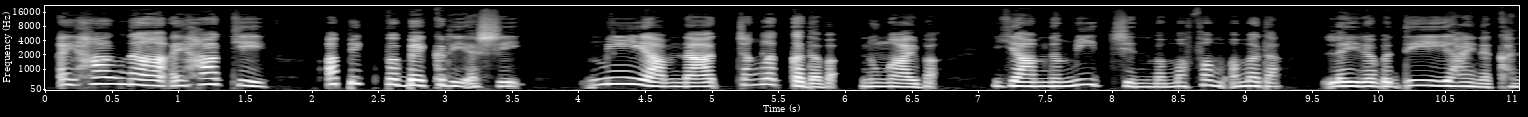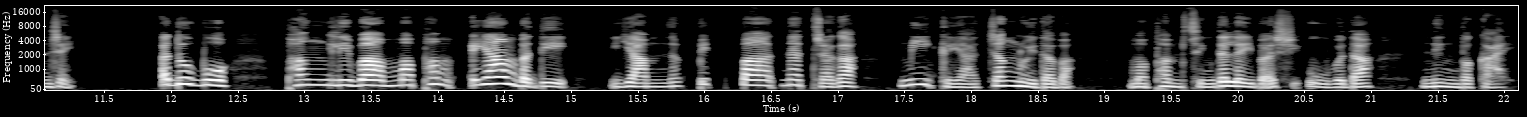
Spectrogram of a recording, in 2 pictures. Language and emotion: Manipuri, sad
